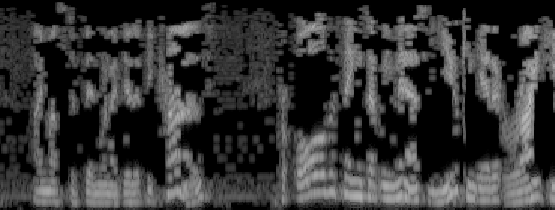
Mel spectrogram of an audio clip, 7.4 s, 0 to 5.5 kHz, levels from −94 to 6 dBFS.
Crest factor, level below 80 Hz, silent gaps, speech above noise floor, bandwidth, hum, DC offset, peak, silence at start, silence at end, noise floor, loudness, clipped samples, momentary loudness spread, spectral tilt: 26 dB; -78 dBFS; none; 26 dB; 5.4 kHz; none; under 0.1%; -6 dBFS; 0.45 s; 0 s; -56 dBFS; -29 LUFS; under 0.1%; 16 LU; -6 dB/octave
